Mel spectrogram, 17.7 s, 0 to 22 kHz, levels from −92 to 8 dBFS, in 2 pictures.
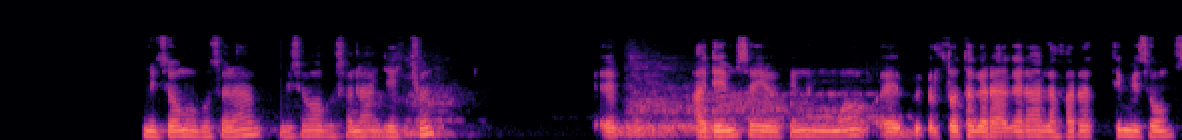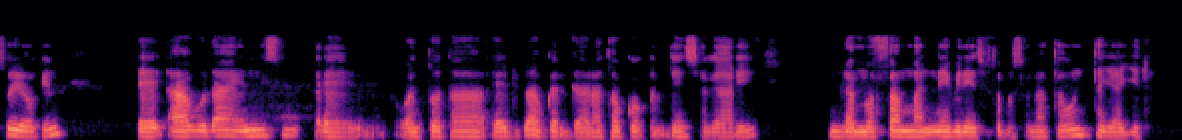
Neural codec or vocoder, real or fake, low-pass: none; real; 7.2 kHz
